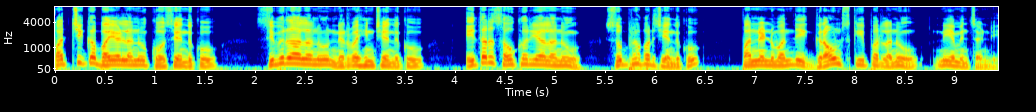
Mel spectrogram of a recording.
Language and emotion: Telugu, neutral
